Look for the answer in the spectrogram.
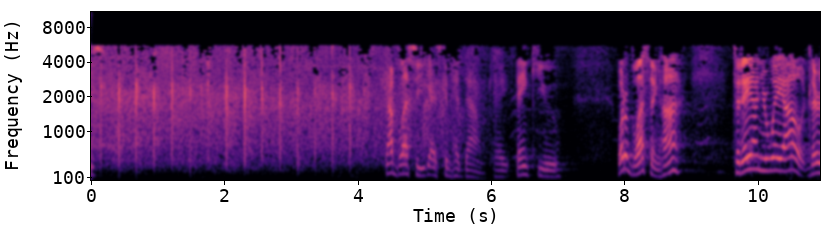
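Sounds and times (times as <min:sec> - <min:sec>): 
one pair of hands clapping sharply: 0:00.0 - 0:05.4
audience applauding: 0:00.0 - 0:05.9
speech: 0:04.4 - 0:07.2, 0:07.9 - 0:09.0, 0:09.6 - 0:10.9.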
